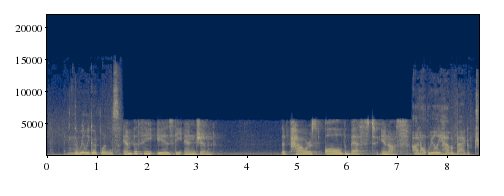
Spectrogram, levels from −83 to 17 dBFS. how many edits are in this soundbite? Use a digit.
2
